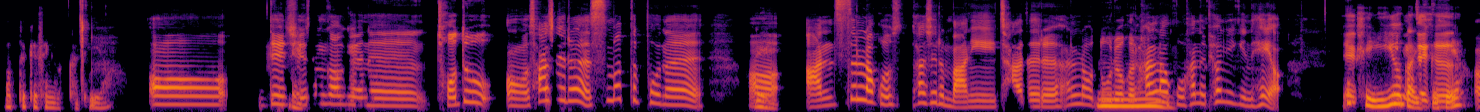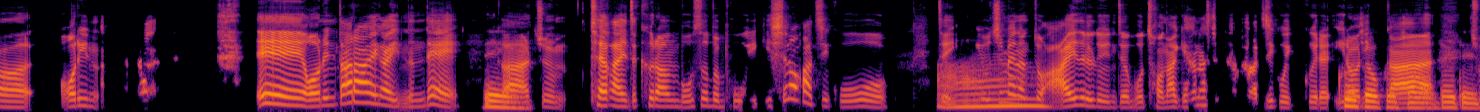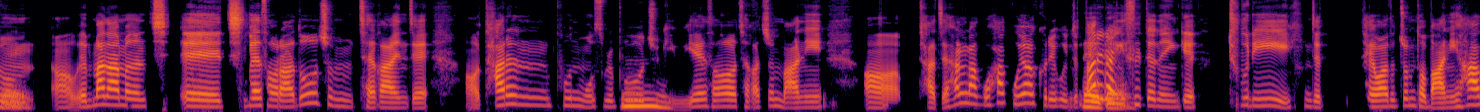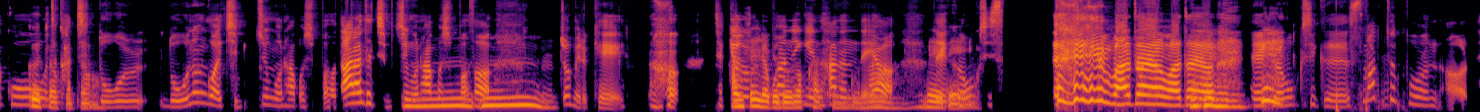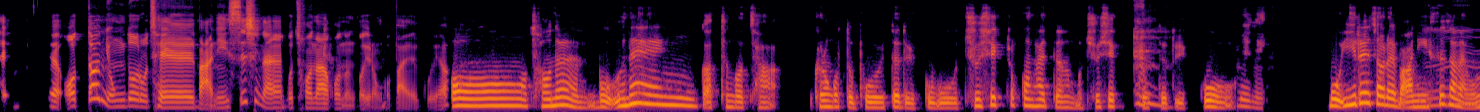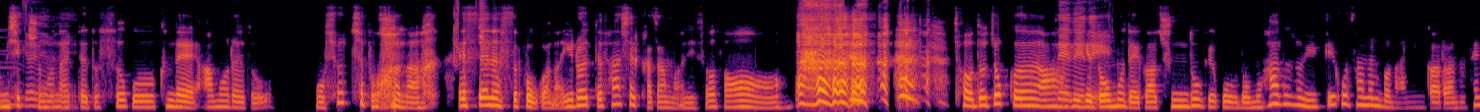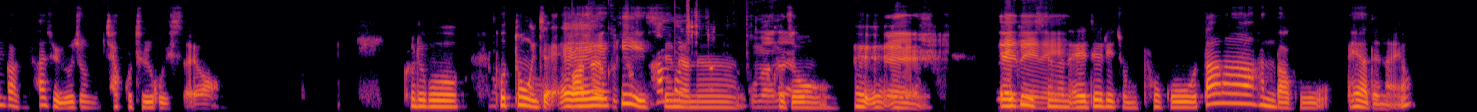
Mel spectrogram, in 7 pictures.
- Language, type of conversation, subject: Korean, unstructured, 스마트폰이 당신의 하루를 어떻게 바꾸었나요?
- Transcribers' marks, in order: other background noise; tapping; unintelligible speech; laugh; "제쳐놓는" said as "제껴놓는"; "한데요" said as "하는데요"; laugh; laughing while speaking: "네 맞아요, 맞아요"; laugh; throat clearing; laughing while speaking: "보거나"; laugh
